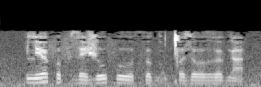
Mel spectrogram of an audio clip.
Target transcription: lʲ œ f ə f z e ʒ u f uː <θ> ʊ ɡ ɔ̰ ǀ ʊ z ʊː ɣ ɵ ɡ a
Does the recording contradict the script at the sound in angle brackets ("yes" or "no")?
no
